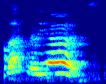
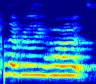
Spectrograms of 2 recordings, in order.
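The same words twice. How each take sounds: First: Pained surprise. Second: Mild pained surprise. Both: Retold or imitated. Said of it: "And I was like".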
